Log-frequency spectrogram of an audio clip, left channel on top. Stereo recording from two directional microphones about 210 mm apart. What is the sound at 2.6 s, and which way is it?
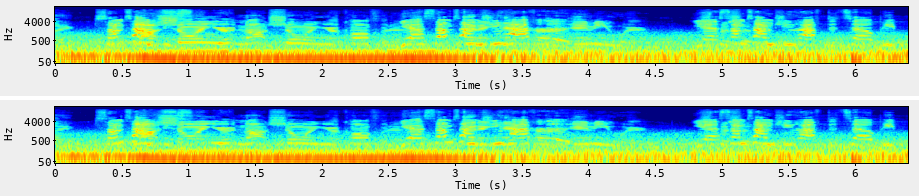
Speech, 20° left (ahead or behind).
